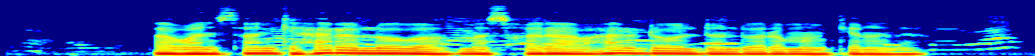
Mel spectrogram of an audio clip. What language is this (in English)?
Pashto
